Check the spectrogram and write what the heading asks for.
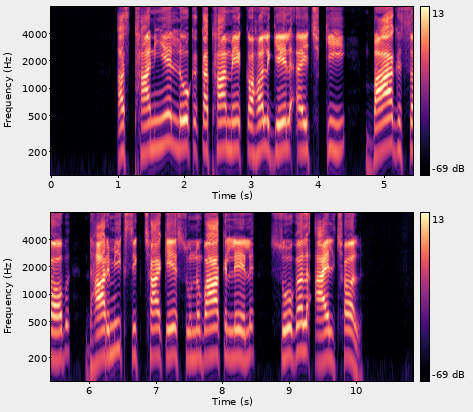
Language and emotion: Maithili, neutral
